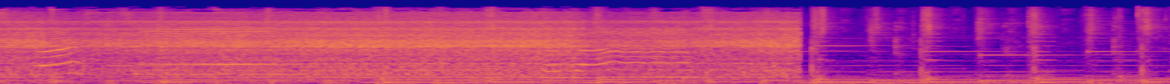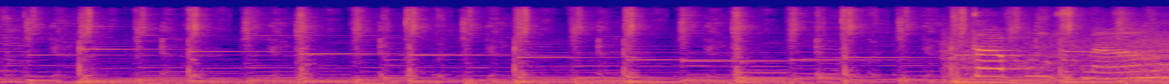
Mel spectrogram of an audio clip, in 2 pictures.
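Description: A hand mixer whirs loudly through cream cheese and butter for red velvet cupcake frosting, running steadily for about four seconds, then giving way to a rapid train of sharp clicks and taps before the motor briefly returns near the end.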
